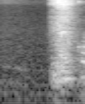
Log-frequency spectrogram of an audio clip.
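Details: Kitten with a congenital allergic cough: after a quiet moment, one short, harsh, hissing cough burst.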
